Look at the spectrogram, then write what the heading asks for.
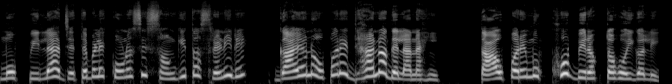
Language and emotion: Odia, angry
